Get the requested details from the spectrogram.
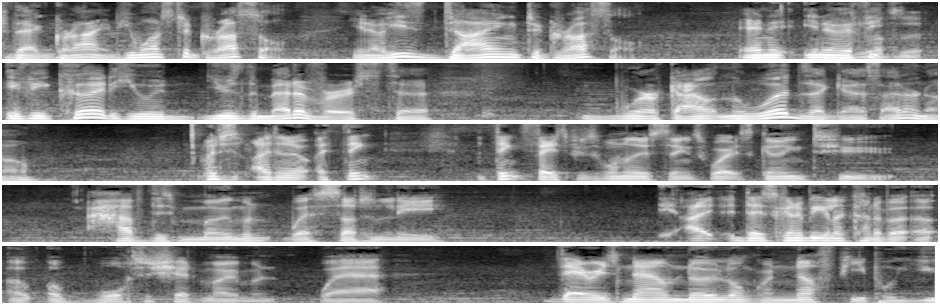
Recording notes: Crouched in the corner at Web Summit. From the comfort of his own home.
